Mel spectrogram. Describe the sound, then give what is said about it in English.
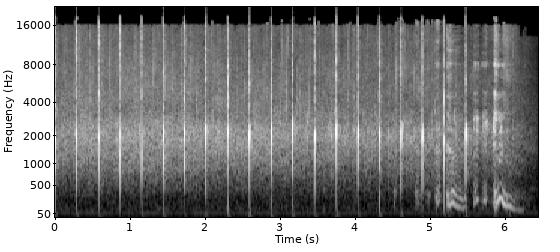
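An audience gives the dads a round of applause after a prayer, clapping in steady unison with about twenty sharp, evenly spaced claps in a brisk rhythm. It ends in a short swell of cheering voices as the clapping stops. “Let's give our dads a round of applause.”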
